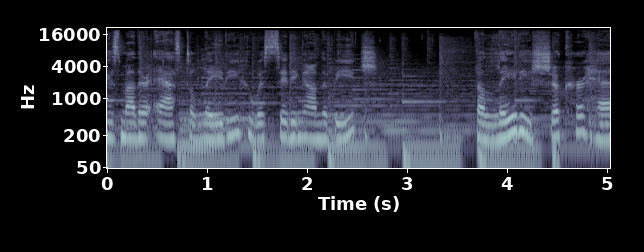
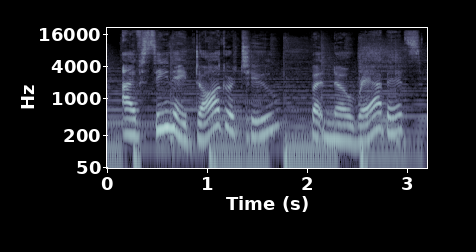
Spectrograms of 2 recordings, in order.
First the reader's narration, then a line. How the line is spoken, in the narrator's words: she answered kindly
